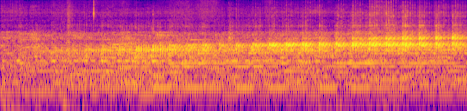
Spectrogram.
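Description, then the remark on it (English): Synthwave music plays from a phone speaker: sustained, droning synth tones hum steadily and grow gradually brighter and fuller over several seconds, with no one talking. “those movies always had that soundtrack, that whole synthwave soundtrack thing going on.”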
